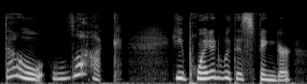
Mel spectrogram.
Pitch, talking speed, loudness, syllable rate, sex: 280 Hz, 135 wpm, -19 LUFS, 3.6 syllables/s, female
